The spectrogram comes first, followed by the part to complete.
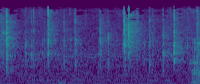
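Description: Small silvery anti-static plastic bag being handled and opened by hand: crinkling with a string of irregular light clicks and ticks, over a steady low electrical hum.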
